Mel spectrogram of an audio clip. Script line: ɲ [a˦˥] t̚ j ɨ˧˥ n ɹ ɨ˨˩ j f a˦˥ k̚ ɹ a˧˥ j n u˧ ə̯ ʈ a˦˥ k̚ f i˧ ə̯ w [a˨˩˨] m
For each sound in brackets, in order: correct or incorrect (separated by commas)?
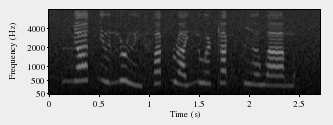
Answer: incorrect, incorrect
